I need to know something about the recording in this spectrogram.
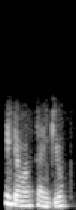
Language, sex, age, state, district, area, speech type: Marathi, female, 45-60, Maharashtra, Akola, urban, conversation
